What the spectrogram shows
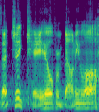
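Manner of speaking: ordinary talk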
